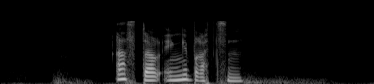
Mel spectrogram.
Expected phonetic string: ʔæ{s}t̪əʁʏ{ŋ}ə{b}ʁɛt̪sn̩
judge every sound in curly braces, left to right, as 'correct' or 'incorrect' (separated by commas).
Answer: correct, correct, correct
